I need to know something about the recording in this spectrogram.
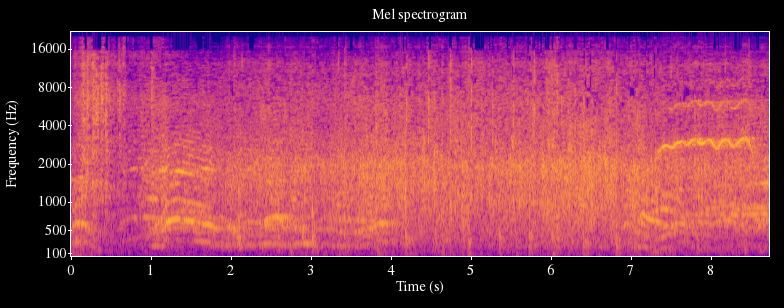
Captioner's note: rapturous applause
